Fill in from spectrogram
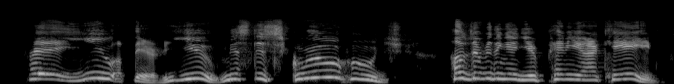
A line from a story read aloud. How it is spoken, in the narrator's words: a well-oiled celebrator yelled in slurred words while looking up at Geizik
